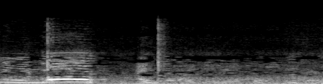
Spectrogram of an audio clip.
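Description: Speech only: a voice talking for under a second at the start, then quieter background with a faint click or two.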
